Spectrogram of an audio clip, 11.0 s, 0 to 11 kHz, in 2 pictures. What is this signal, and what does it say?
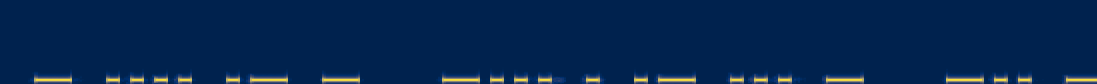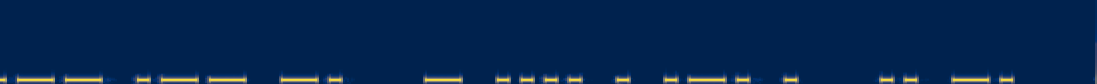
Morse code, heard as a keyed tone, about 20 wpm, 600 Hz. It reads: THAT BEAST DOWN THERE IN
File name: the old man and the sea / the old man and the sea part 1 20wpm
